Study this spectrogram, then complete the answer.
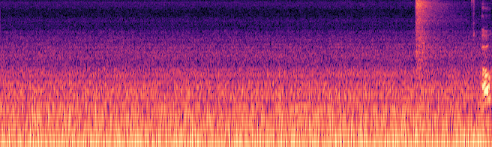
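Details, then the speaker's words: International truck idling during air brake inspection, building pressure to governor cut-out before a static leak test; steady diesel idle then a sudden sharp air hiss as the governor cycles; normal air governor cycling. "governor just cut back though we're gonna wait a minute and let out with our turn our truck out"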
